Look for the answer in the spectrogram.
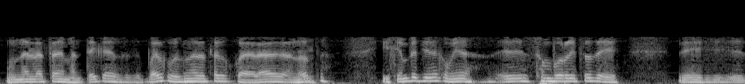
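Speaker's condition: Parkinson's disease; past stooped posture, marked loss of physical strength; under care of leading Colombian Parkinson's neurologist, running and tennis exercise prescribed; voice sometimes trembles, sometimes not understood at all

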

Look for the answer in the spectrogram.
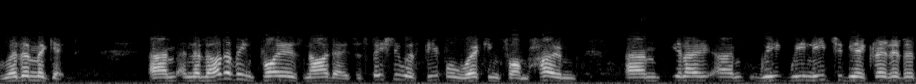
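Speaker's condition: No condition

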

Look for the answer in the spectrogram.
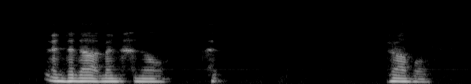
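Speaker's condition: Parkinson's; citing Parkinson's

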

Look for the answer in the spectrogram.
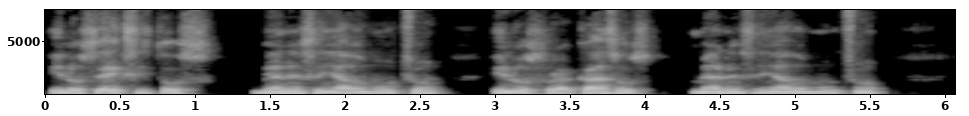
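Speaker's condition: Parkinson's disease; balance

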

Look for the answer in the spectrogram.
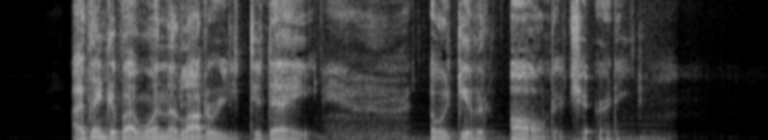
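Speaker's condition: Head and neck cancer; stage 4 cancer into voice box from acid reflux, 36 throat radiations, chemotherapy at Gunderson; tumor gone, radiation damage to airway, possible future tracheotomy, daily breathing exercises; voice a little scratchy, never needed shots to swallow during chemotherapy

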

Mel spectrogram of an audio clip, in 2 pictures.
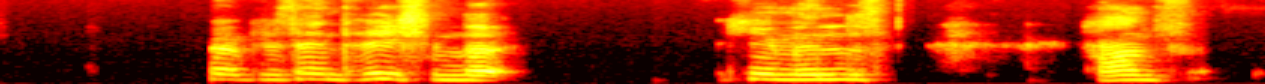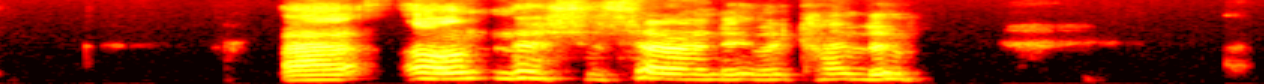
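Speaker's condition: Cerebral palsy

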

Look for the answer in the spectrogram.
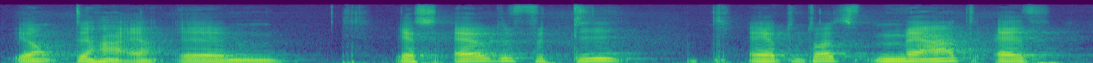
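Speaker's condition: Muscular dystrophy (muskelsvind); recessive

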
